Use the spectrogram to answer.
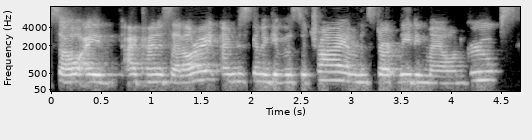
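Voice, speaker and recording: Her pitch fairly high, a woman with a Minnesotan accent speaks with fairly even intonation. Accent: Minnesota. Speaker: fitness coach. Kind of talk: talk on a team video call.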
